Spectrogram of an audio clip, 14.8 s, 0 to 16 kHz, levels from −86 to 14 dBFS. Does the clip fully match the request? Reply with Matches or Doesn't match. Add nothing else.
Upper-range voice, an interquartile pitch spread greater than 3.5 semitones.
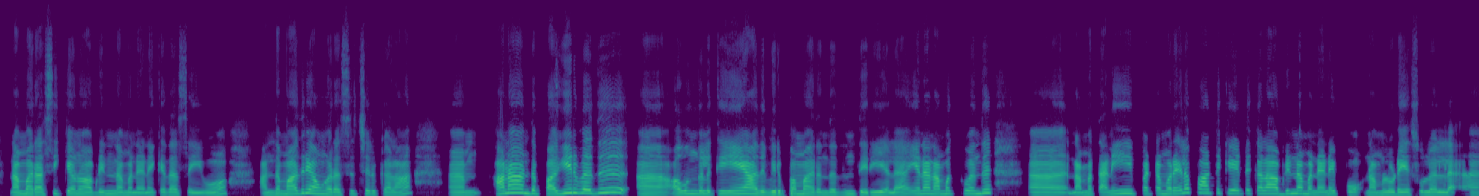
Matches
